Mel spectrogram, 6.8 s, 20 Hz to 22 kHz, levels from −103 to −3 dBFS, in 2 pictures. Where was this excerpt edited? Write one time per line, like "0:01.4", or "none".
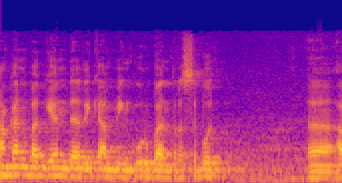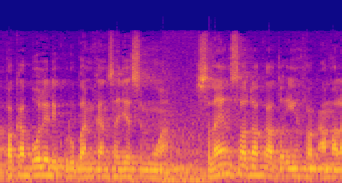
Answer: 0:05.3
